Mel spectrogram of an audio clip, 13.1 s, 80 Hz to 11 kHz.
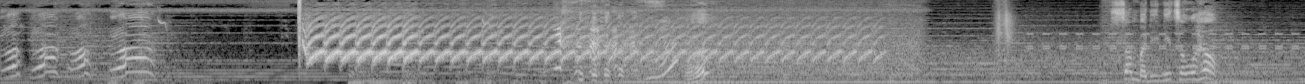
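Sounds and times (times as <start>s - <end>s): warbling alarm siren: 3.0s - 9.3s.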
